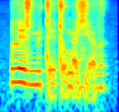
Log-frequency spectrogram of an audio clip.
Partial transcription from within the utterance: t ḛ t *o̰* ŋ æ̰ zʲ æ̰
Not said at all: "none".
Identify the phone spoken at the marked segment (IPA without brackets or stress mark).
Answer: o̰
